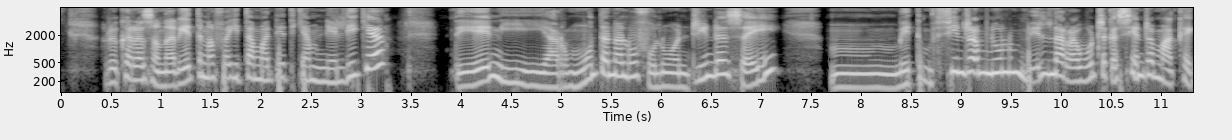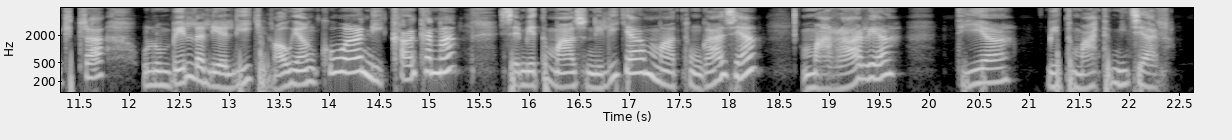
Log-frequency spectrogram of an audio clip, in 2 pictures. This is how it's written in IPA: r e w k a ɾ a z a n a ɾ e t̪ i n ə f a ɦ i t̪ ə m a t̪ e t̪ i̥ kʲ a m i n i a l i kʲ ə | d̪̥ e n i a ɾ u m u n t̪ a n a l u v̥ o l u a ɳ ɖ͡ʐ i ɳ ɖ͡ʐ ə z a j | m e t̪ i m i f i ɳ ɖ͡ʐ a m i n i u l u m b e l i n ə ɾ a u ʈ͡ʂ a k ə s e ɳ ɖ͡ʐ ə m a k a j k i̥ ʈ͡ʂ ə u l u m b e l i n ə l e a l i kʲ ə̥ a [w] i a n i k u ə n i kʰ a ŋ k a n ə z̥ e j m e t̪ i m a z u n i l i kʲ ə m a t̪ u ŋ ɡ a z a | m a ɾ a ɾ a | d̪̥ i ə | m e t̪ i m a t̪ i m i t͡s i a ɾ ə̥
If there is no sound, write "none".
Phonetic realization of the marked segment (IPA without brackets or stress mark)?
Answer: w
